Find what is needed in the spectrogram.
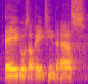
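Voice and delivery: ordinary talk, nothing marked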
